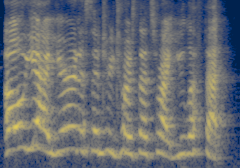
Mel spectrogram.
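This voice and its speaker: A woman with a high, bright voice hosts a casual livestream. She sounds a little congested as she rambles and thinks aloud. Her manner is playful and sweary, with effusive greetings to her viewers. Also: quick pace. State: slightly congested after flu. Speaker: livestream host doing psychic readings.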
